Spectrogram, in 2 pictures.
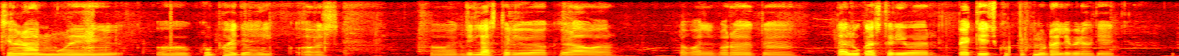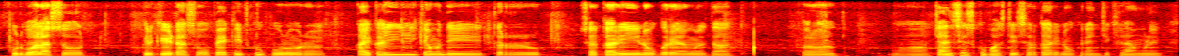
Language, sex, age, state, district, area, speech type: Marathi, male, 18-30, Maharashtra, Hingoli, urban, spontaneous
